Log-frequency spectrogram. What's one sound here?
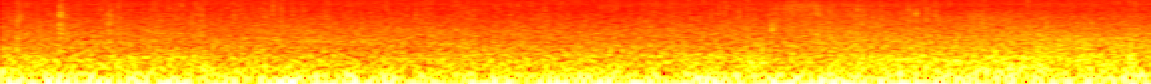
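Heavy rain pours steadily outdoors.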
